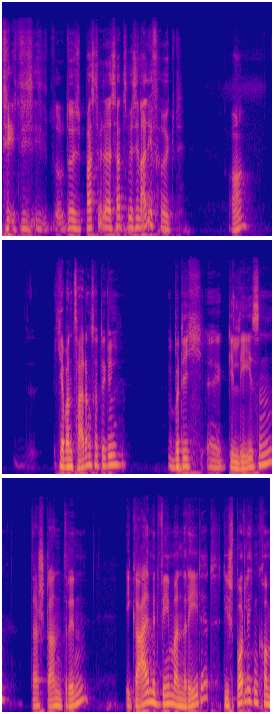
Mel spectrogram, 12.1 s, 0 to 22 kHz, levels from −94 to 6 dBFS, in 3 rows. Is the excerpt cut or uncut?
uncut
